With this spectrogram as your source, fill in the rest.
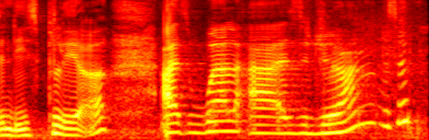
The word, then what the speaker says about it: Jhulan: and former West Indies player, as well as Jhulan, is it? How do I pronounce? Yeah, Jhulan.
